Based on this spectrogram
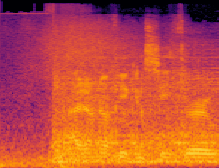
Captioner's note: loud engine running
